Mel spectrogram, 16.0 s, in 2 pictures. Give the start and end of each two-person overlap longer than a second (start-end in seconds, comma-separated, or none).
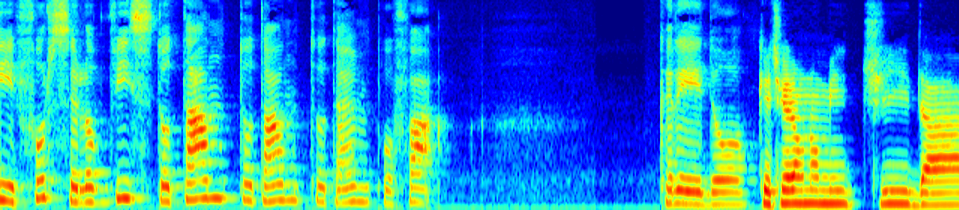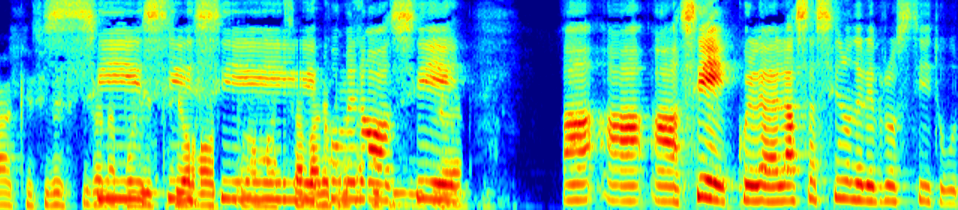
8.3-11.9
